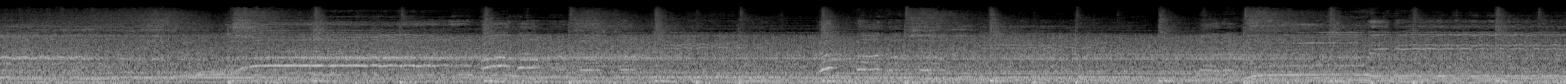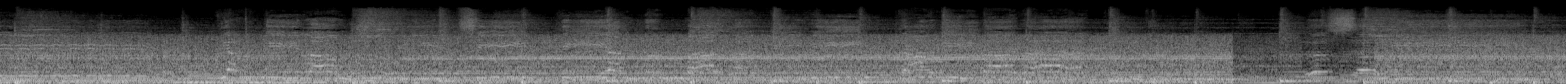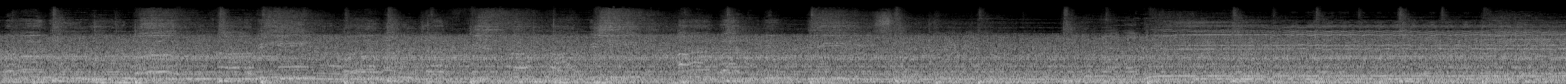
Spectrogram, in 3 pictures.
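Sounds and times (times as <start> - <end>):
background music: 0.0 - 46.9
riding noise rushing: 0.0 - 46.9
song with singing voice: 0.0 - 46.9.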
